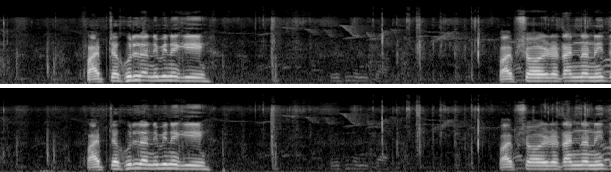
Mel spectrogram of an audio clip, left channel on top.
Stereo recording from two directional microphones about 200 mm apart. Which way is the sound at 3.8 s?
20° right (ahead or behind).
